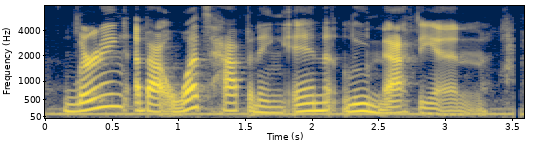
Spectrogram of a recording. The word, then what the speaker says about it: Lunathion: And we're calling this episode Welcome to Lunathion, which we think is how you say it. – Yes.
